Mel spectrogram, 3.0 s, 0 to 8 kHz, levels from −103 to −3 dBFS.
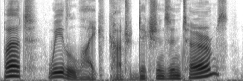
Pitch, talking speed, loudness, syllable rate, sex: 130 Hz, 120 wpm, -19 LUFS, 3.4 syllables/s, male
